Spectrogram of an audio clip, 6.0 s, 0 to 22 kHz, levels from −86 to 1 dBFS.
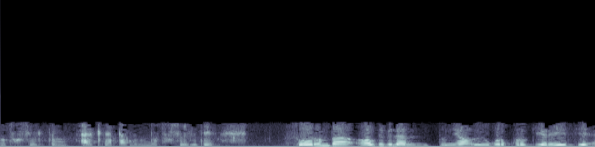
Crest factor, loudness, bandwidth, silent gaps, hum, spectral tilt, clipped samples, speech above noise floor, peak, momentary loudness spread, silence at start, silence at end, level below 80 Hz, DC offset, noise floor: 18 dB; -20 LUFS; 3.9 kHz; none; none; -9.5 dB/octave; under 0.1%; 28 dB; -4 dBFS; 17 LU; 0 s; 0 s; -62 dBFS; 6%; -48 dBFS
